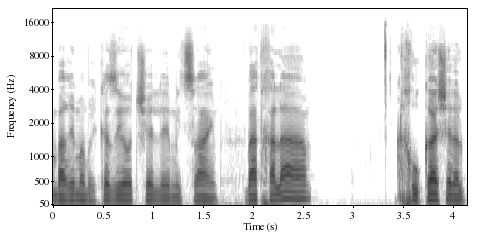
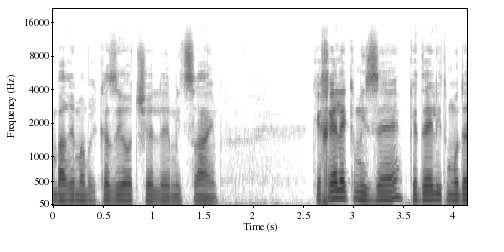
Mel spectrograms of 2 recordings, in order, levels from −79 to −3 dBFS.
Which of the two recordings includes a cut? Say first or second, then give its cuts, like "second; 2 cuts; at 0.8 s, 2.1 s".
first; 1 cut; at 1.9 s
